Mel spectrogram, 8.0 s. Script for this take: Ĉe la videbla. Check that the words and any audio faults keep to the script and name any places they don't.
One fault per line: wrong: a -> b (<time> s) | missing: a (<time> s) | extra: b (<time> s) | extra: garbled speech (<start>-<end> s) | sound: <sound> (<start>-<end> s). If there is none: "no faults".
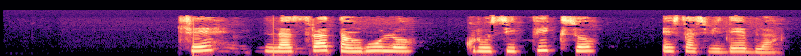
extra: stratangulo krucifikso estas (3.0 s)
